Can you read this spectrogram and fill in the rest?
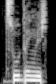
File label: "zudringlich", German; adjectives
